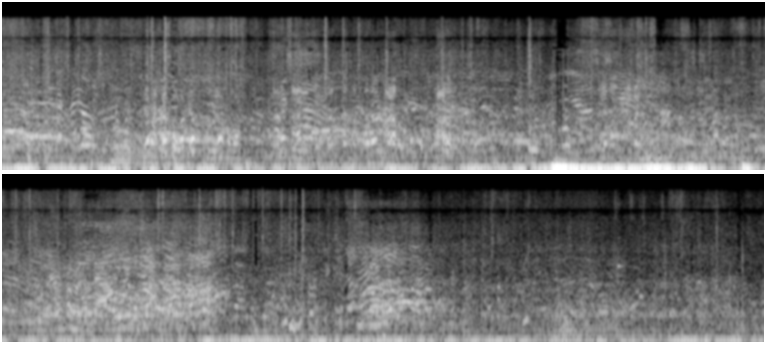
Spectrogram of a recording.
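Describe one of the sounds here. A crowd of young women chatter and call out excitedly close by.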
